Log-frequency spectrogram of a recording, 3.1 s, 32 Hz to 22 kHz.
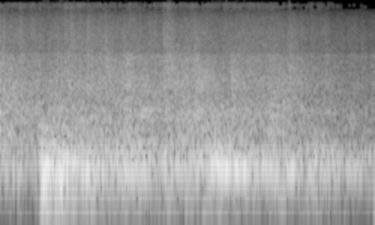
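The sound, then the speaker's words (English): Heavy tropical rain from a full-scale tropical storm pours down in a steady, dense hiss while low rolls of thunder rumble twice, loud. No voices are heard. “I very much enjoyed how you can be sitting in the roasting sun 1 minute, Then the next minute starts to rain, but not just a light shower. We're talking full-scale tropical storm.”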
